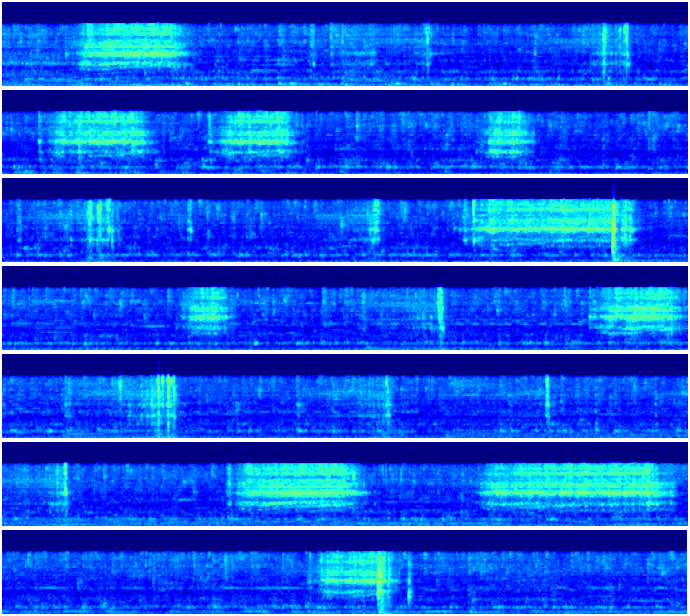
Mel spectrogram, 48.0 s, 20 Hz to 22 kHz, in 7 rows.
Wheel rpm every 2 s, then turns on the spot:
30, 0, 0, 20, 20, 10, 0, 0, 10, 40, 0, 10, 0, 20, 0, 0, 0, 10, 30, 30, 30, 0, 20, 0.
none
